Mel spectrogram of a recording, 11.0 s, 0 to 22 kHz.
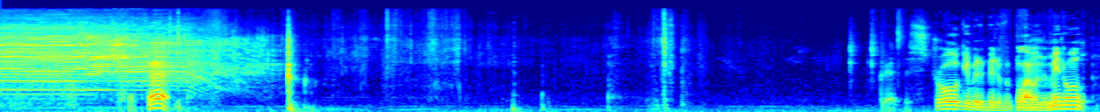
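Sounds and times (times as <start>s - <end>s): mini blower winding down: 0.0s - 3.0s.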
